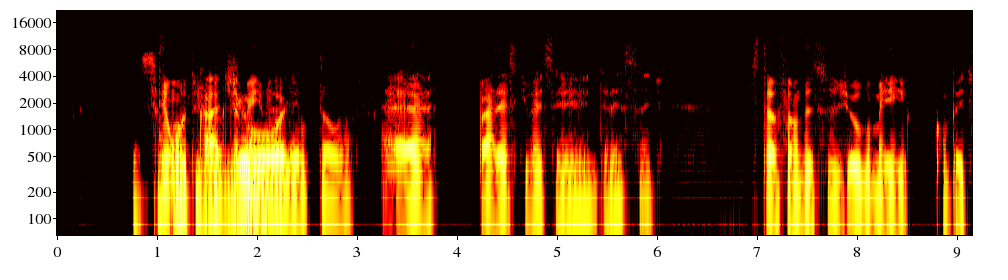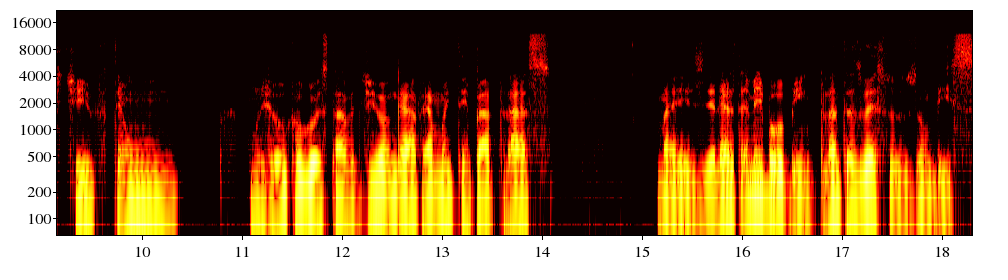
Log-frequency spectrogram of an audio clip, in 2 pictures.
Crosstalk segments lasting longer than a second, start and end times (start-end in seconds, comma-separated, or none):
1.0-2.3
